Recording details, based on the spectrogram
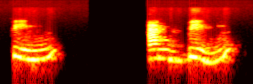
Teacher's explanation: If you say pin and bin, you will notice that for the initial sound, in each word, air is built up behind the 2 lips and then release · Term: bilabial stop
